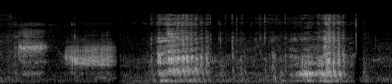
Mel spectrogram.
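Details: Donkey braying in harsh, alternating high and low notes, a rasping see-saw repeated over several cycles with a noisy, breathy texture.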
